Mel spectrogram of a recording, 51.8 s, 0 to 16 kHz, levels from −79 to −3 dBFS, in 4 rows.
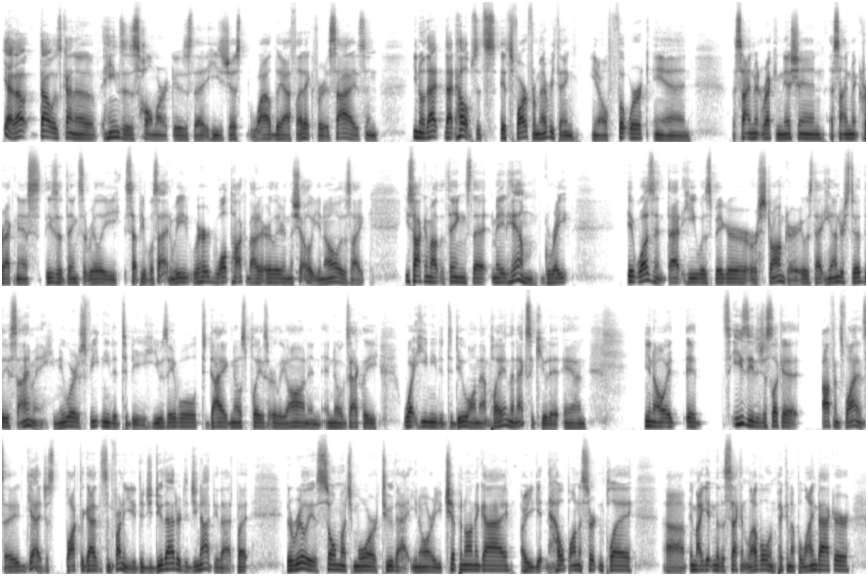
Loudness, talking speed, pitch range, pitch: -21 LUFS, 220 wpm, 100-120 Hz, 105 Hz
